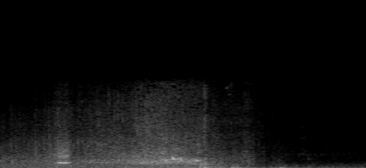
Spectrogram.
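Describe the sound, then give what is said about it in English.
A Skoda car is slammed into gear and speeds off toward a crossroad, a loud broad engine and road roar that swells, holds, then cuts away fast, with a few low thumps near the end. “They slam the Skoda into gear and speed to a crossroad.”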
